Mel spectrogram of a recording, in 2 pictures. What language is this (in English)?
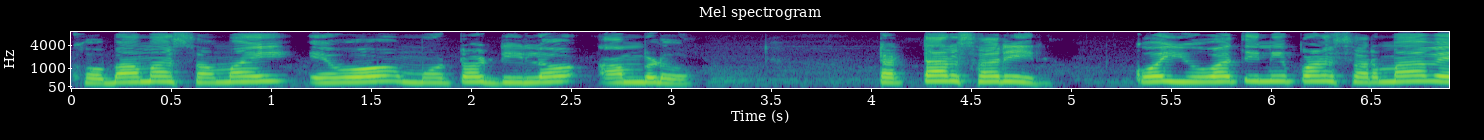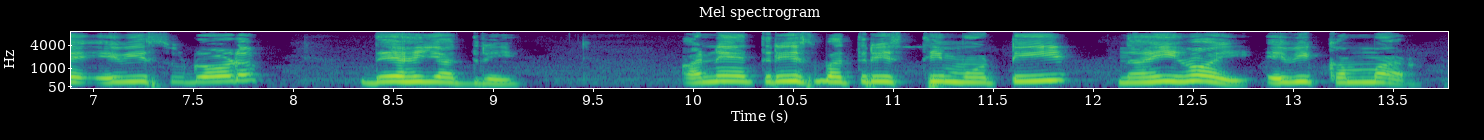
Gujarati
